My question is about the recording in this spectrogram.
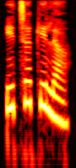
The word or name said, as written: ಇಚಕಿಲ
